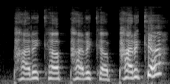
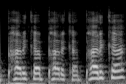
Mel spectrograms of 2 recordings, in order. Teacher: And we use that because we want to pair consonants at the with a vowel at varying places in the mouth. So you start with the consonants that are made toward the front of your mouth with the P, and then you move to mid mouth with the T, and then the back of your mouth with a K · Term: diadochokinetic rate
